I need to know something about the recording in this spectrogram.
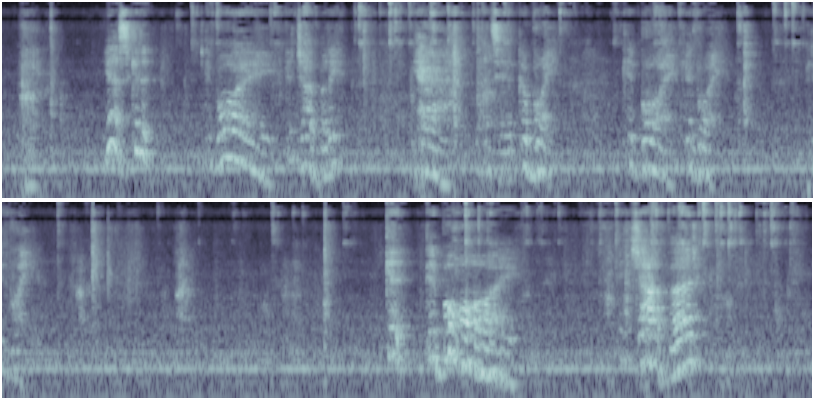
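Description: A young woman talks to a dog in a high, playful voice close by.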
